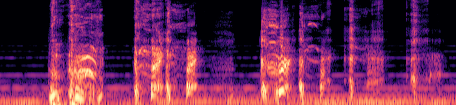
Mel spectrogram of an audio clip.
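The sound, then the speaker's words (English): A man coughs and hacks violently in a series of harsh, wet bursts with brief gasps between, loud, with no talking. “The man coughed a terrible cacophony, doubling over and hacking up some dark fluid from within himself.”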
